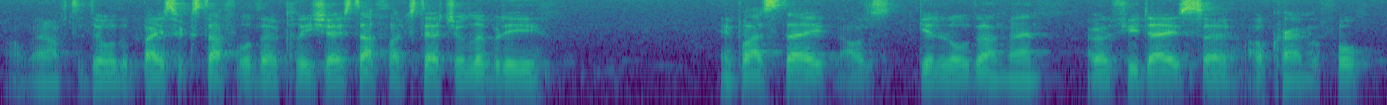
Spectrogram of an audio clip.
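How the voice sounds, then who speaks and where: A young man, answering reporters' questions in an easygoing, relaxed way at a media day. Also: low voice, fairly quick. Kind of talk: press scrum answers.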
